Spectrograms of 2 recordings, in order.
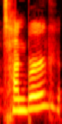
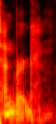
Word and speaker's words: Thunberg: I think it's pronounced Thunberg, but it's with a TH. Thunberg, Greta Thunberg.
